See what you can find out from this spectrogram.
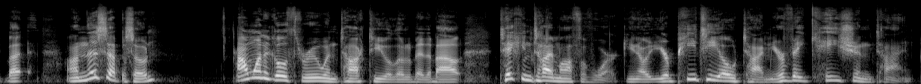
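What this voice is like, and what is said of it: Congested, slightly funny-sounding voice. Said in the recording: “my voice maybe sounding a little bit funny, because of the congestion”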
